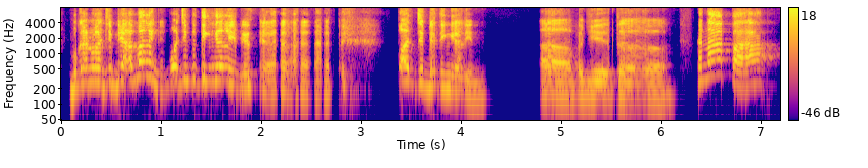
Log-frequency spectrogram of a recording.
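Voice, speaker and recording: A man with an Indonesian accent teaching Quran recitation in a casual lecture, asking the class questions and slowing down to demonstrate words. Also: high-pitched. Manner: lively, asks the audience questions; slows right down to demonstrate recitation.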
